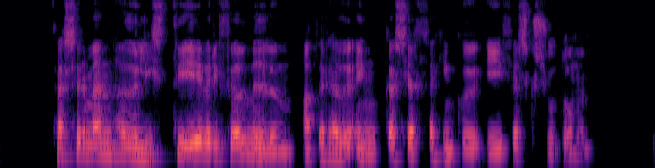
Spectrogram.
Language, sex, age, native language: Icelandic, male, 30-39, Icelandic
